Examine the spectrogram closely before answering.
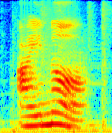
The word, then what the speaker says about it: eine: as ions but here there is an e at the end so we have to pronounce it as einer and million is million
